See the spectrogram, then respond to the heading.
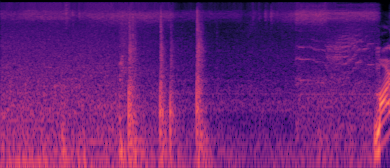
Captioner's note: door knocking; door creaking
